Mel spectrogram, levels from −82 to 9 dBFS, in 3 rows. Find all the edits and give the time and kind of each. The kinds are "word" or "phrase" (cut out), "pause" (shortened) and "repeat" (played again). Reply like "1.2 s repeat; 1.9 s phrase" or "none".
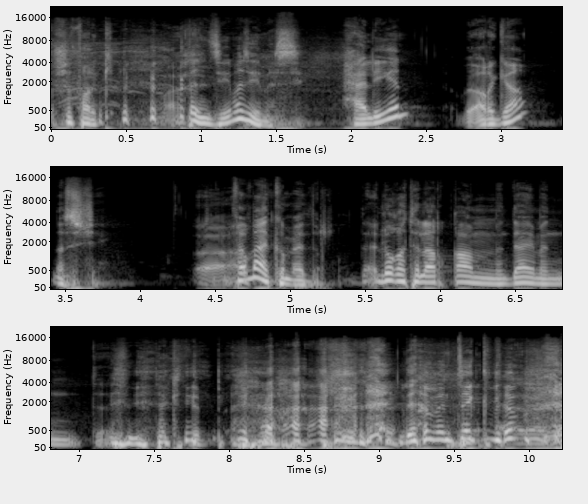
none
